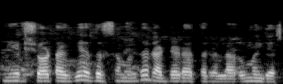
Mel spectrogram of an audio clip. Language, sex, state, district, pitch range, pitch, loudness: Kannada, male, Karnataka, Dharwad, 145-170 Hz, 155 Hz, -18 LUFS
